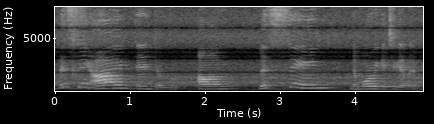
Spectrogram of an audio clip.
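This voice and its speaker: Woman children's storytime host, expressive and animated, unhurried, roomy recording with faint noise. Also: a little high, music in the background. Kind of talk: children's read-aloud and craft demonstration.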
